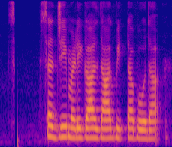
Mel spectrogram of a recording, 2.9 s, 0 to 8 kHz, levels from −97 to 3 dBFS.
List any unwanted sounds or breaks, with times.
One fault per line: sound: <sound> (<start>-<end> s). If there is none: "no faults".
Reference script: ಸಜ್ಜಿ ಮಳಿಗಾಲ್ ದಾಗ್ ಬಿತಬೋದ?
no faults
